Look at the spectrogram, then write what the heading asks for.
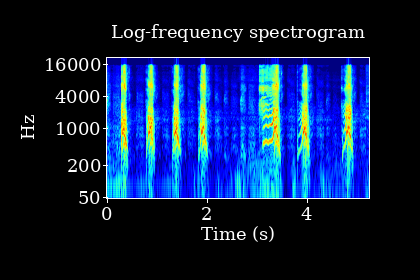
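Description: A Belgian Malinois gives sharp, deep barks about twice a second, with one longer, drawn-out bark midway.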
